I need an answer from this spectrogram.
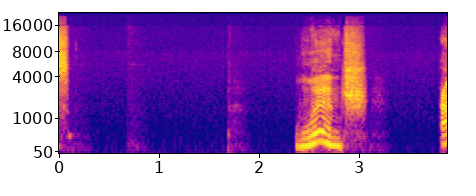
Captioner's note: none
